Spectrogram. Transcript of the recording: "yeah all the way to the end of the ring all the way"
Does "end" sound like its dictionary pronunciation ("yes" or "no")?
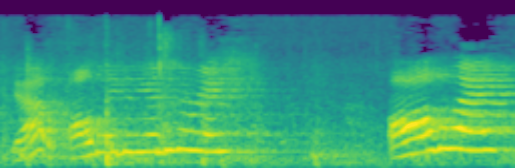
yes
